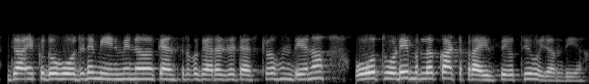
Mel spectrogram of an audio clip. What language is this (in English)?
Punjabi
